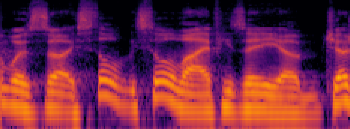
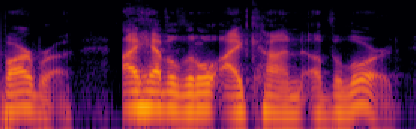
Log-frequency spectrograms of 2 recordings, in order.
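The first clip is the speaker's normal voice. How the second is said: normal talking voice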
